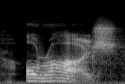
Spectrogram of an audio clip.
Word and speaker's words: Horage: one of the pages it phonetically sounded it out for me, Horage. So you're not going to call this the Horage, it's the Horage.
